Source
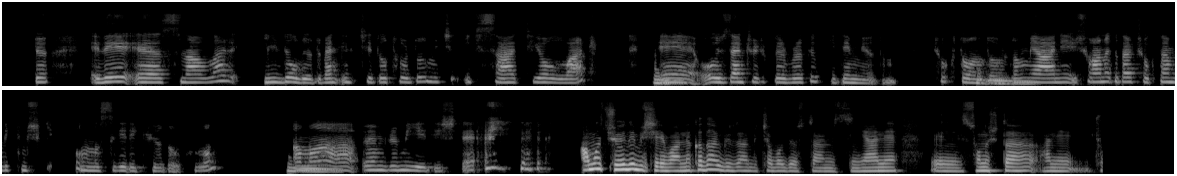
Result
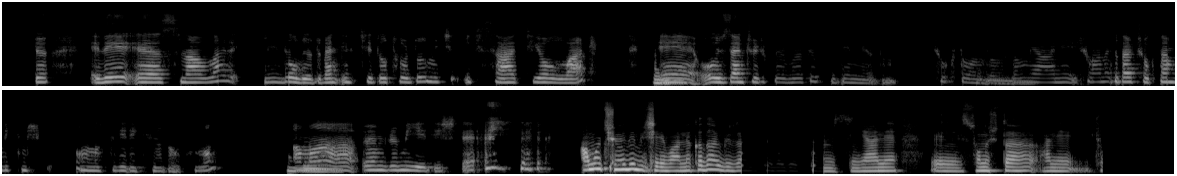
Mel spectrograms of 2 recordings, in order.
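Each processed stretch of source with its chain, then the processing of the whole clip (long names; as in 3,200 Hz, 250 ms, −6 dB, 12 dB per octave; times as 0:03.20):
0:02.16–0:02.87: low-pass filter 10,000 Hz + downward compressor 10 to 1, threshold −36 dBFS
0:07.70–0:11.09: high-frequency loss of the air 320 metres + downward compressor 10 to 1, threshold −43 dBFS
0:11.65–0:14.75: Butterworth low-pass 7,500 Hz + phaser with its sweep stopped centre 1,700 Hz, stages 6 + low-pass that shuts in the quiet parts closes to 480 Hz, open at −31.5 dBFS
0:17.64–0:18.48: low-pass filter 1,400 Hz 6 dB per octave + notch filter 450 Hz, Q 5.1 + background raised ahead of every attack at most 89 dB per second
0:19.12–0:19.95: gate with flip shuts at −31 dBFS, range −36 dB + head-to-tape spacing loss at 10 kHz 36 dB + hollow resonant body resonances 420/1,000/1,700/2,900 Hz, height 13 dB
whole clip: low-pass that shuts in the quiet parts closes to 2,500 Hz, open at −26.5 dBFS; dynamic equaliser 2,700 Hz, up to −4 dB, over −46 dBFS, Q 1.4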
